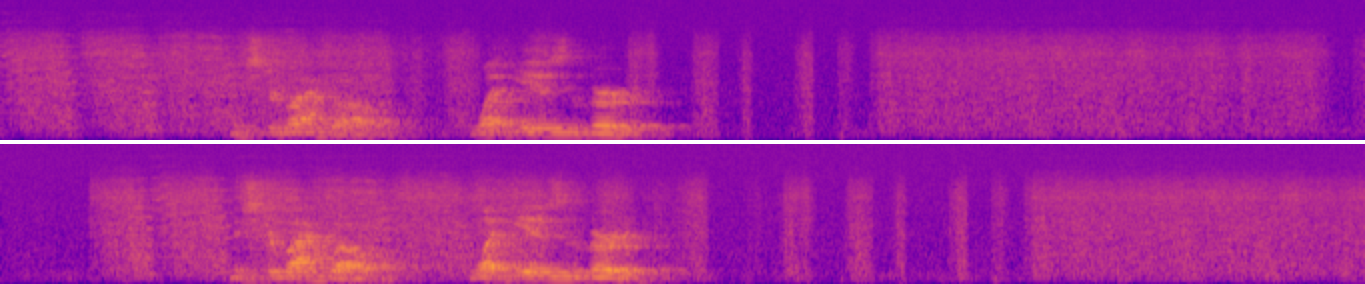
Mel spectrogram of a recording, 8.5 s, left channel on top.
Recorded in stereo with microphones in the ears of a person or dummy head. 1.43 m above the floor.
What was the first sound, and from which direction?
A man speaking, 55° right (ahead or behind).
